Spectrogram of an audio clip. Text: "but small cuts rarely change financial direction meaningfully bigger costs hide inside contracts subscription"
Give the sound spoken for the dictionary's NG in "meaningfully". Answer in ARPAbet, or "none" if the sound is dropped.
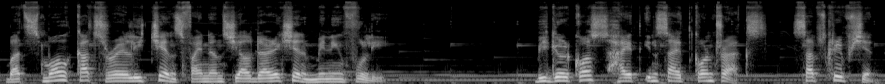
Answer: NG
